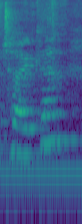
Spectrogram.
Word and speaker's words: token: Token, tend to give that a schwat sound at the end, but you've got to know it's en.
